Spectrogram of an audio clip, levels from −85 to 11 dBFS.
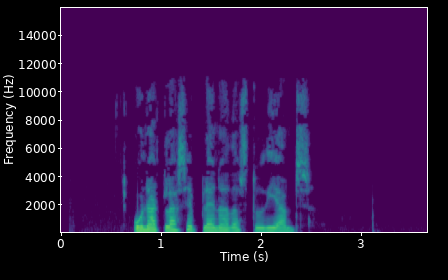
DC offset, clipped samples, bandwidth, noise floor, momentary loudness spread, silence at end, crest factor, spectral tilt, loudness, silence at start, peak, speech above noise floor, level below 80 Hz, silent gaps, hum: under 0.1%; under 0.1%; 10.5 kHz; -79 dBFS; 13 LU; 1.2 s; 20 dB; -6 dB/octave; -20 LUFS; 0.75 s; -2 dBFS; 60 dB; -72 dBFS; none; none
